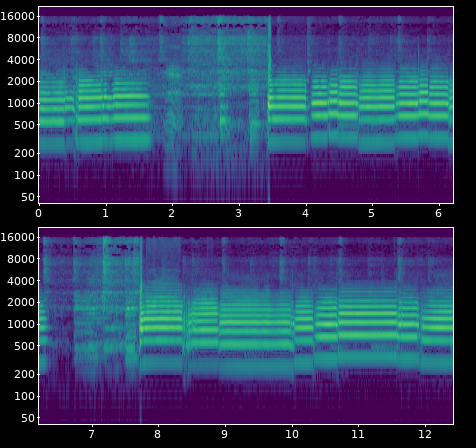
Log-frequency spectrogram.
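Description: Flugelhorn played solo, running through melodic phrases in practice, with two short breaks, about two seconds in and again about six seconds in.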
